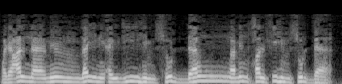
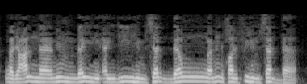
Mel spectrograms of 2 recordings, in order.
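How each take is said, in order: First: Both "سدا" said suddan, with u; slow reading, u after the س of each "سدا"; damma on sin. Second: Said in the usual way. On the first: Shown as a demonstration. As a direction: round the vowel of "سدا" to sudda, twice. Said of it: "بضم السين في الموضعين هكذا". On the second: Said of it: "قرأ قالون بضم السين".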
